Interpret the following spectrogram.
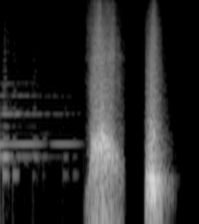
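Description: Two whoosh transition sound effects, one about a second in and a shorter one near the end, after the last note of the intro music fades out.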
